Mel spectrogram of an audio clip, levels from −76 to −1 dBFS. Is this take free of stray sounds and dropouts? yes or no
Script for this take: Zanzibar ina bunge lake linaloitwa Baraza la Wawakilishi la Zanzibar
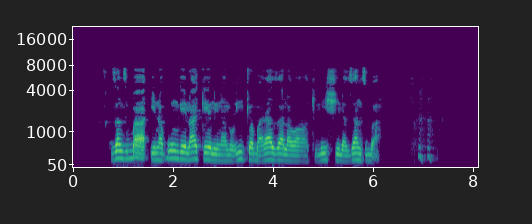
no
